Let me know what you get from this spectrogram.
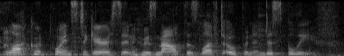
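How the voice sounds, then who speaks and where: A woman's voice: medium pitch, animated, fairly quick, a loud crowd. A woman reading out screenplay stage directions in a plain narrating style.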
